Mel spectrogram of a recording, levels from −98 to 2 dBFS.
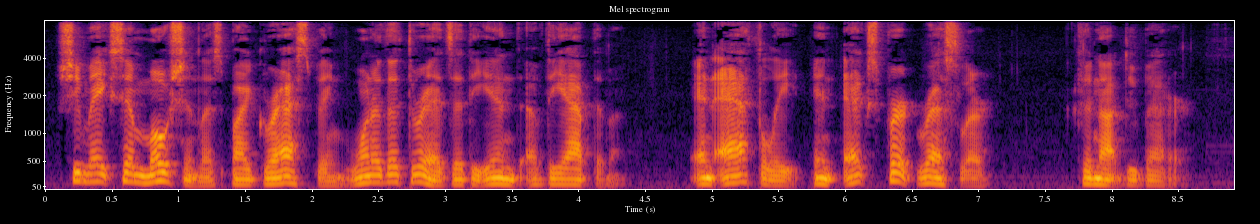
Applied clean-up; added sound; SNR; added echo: none; none; none; none.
